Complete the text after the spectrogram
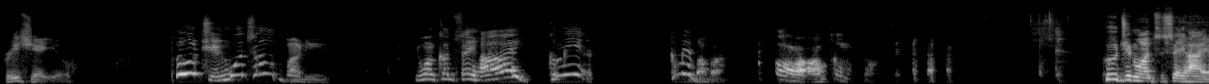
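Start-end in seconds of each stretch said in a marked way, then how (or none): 1.8-9.4 very high sing-song talk to a pet. Real, not acted. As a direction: coax the dog over in a squeaky voice. Talking to his dog.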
